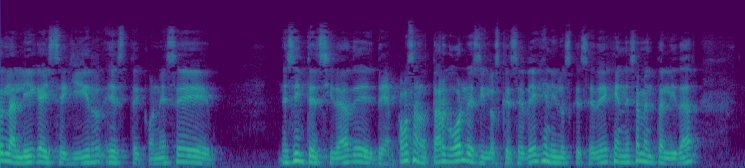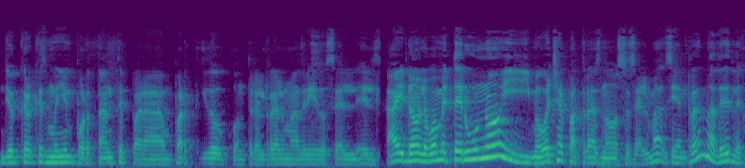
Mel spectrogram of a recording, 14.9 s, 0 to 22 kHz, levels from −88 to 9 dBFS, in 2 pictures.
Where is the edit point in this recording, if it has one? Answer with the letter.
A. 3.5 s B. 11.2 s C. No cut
B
